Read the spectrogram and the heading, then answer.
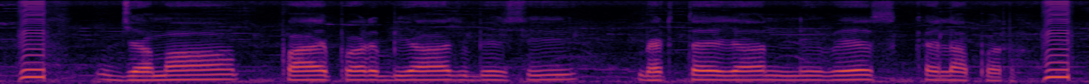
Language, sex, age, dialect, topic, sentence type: Maithili, male, 36-40, Angika, banking, question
